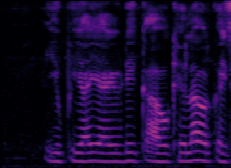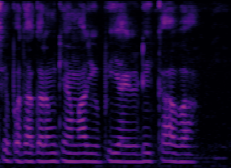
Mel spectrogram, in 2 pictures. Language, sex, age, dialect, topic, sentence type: Bhojpuri, male, 18-24, Southern / Standard, banking, question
